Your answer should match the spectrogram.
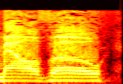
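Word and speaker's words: Malveaux: It's Greg, G-R-E-G, then Malvo, M-A-L-V as in Victor, E-A-U-X as in X-ray, .org.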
